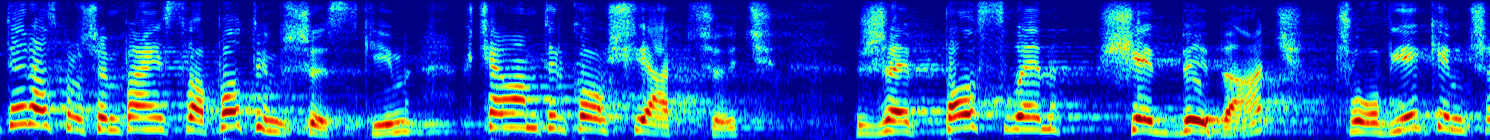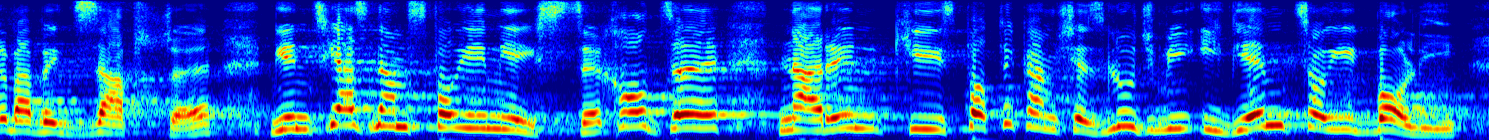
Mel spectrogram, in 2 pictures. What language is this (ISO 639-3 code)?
pol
